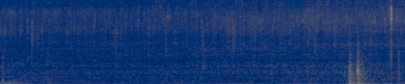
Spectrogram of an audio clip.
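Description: Steak pieces fry in an old inherited skillet, giving a steady, even sizzle that holds at moderate loudness, with a couple of brief sharp pops and a low knock near the end; no voices.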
